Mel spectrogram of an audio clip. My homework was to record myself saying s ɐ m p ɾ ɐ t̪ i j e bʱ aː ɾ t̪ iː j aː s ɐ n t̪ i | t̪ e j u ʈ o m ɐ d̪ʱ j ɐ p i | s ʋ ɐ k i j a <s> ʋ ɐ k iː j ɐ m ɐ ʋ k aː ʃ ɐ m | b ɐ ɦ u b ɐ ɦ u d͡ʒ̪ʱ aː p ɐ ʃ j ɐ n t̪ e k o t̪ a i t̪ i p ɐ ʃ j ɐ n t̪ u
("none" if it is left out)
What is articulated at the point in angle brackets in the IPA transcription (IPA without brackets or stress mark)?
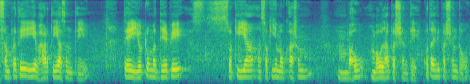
s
